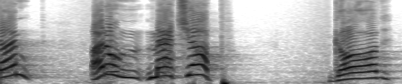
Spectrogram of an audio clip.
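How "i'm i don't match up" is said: slow, shouted confession of falling short; anguished cry. Real, not acted. Confessing his failure.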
